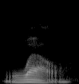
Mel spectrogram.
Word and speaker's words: well: Porque a diferença entre se você pronunciar well, como Pra o não fechar. português, vão aos lados well. Vão os lados e ficar. Não vão o, well, não, well, well. Well. Aí faz de novo, well.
